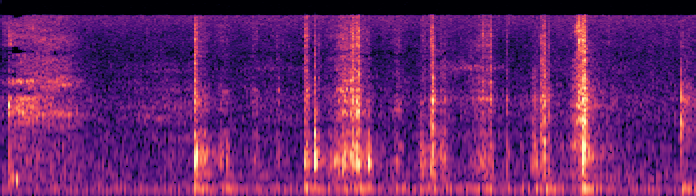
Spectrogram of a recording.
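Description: Handling sounds: from about a second in, a run of light, irregular knocks and rubs of objects being moved on a wooden table, over a low steady hum.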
